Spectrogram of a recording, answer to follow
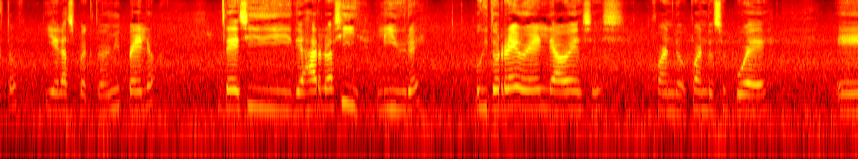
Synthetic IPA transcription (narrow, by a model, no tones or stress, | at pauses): t̪o | ie̞laspe̞kt̪o̞ðe̞mipe̞lo̞ | d̪esiðiiðe̞xaɾloasi | liβɾe̞ | umpo̞kit̪oreβe̞ld̪eaβe̞se̞skwand̪okwand̪ose̞pwe̞ðe̞ | e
